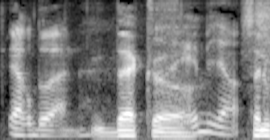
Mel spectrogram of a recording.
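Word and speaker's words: Erdoğan: que le G avec un petit tiret en haut, on le prononce pas, donc on dit Erdogan.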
